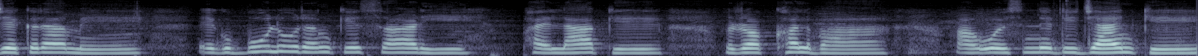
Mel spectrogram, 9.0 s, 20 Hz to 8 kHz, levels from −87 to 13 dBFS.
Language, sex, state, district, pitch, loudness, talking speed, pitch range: Bhojpuri, female, Uttar Pradesh, Ghazipur, 225 Hz, -18 LUFS, 105 wpm, 205-235 Hz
